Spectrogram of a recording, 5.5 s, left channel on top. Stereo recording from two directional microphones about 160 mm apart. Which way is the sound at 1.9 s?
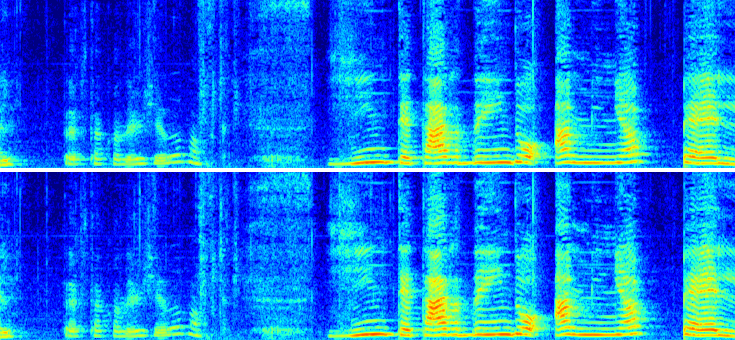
10° right (ahead or behind).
